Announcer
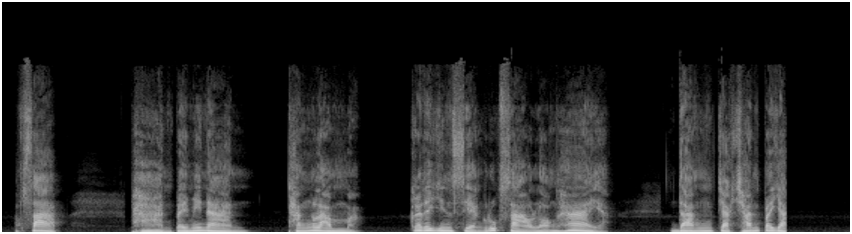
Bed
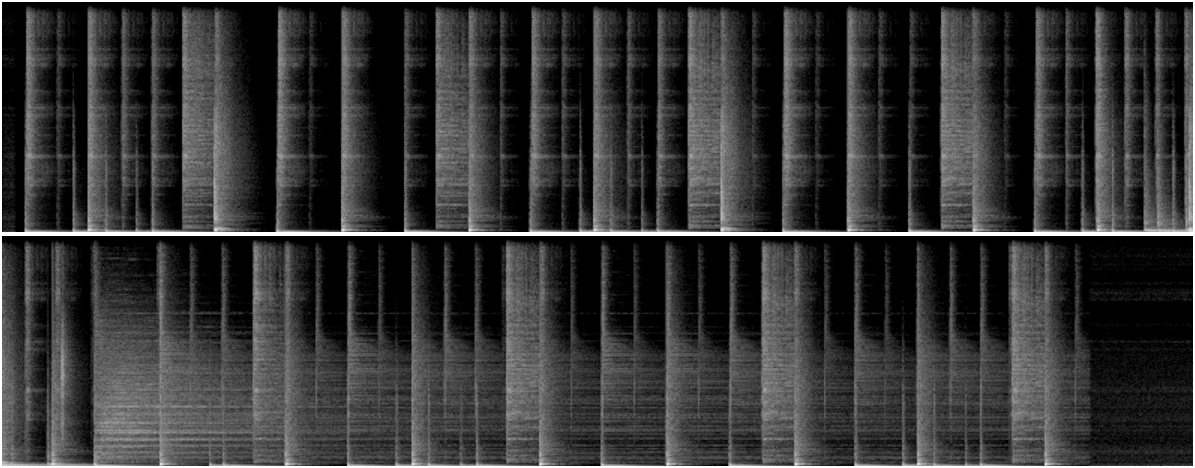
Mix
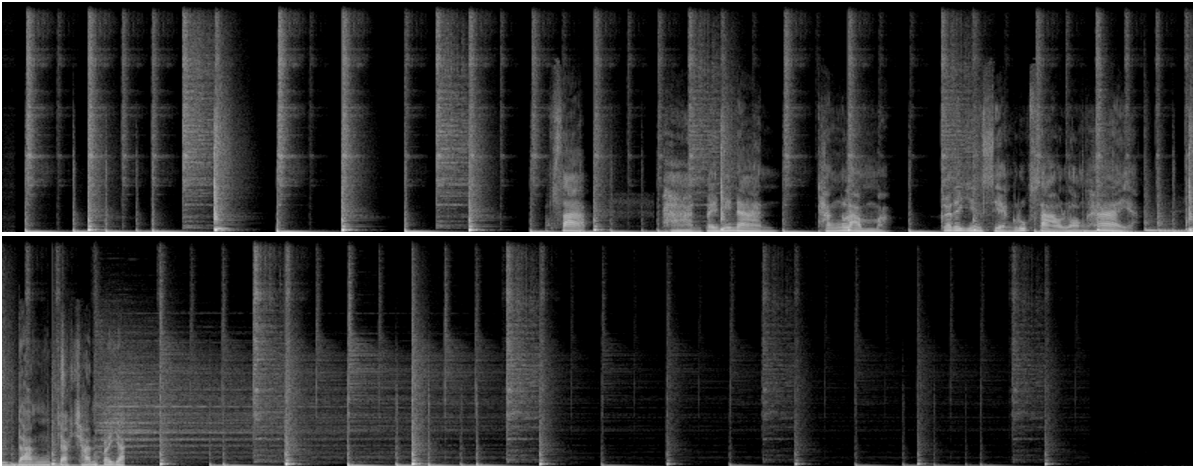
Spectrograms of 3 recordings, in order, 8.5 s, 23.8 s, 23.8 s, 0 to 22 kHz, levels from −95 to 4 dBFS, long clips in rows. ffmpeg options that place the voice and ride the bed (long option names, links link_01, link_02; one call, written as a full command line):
ffmpeg -i stem1.wav -i stem2.wav -filter_complex "[0:a]adelay=5300,volume=-5.5dB[link_01];[1:a]volume=5dB,afade=type=out:start_time=4.97:duration=0.21:silence=0.446684,afade=type=in:start_time=13.75:duration=1.37:silence=0.473151,afade=type=out:start_time=15.92:duration=1.92:silence=0.125893[link_02];[link_01][link_02]amix=inputs=2:normalize=0" out.wav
